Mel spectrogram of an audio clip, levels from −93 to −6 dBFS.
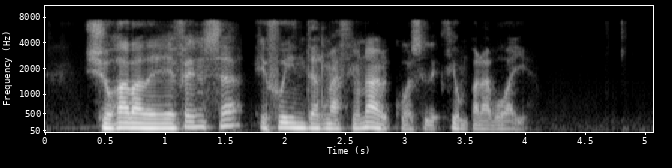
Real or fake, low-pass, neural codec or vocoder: fake; 7.2 kHz; codec, 16 kHz, 2 kbps, X-Codec, HuBERT features, trained on LibriSpeech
